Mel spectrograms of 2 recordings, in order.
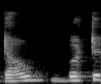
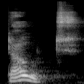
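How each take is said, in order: First: A b sound is pronounced in the word. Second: No b sound is pronounced in the word. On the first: The speaker calls it wrong. "आपने डाउट बट नहीं कहना" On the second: The speaker calls it right. "यह है डाउट"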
